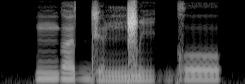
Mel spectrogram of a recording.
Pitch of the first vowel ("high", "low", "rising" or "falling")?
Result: high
